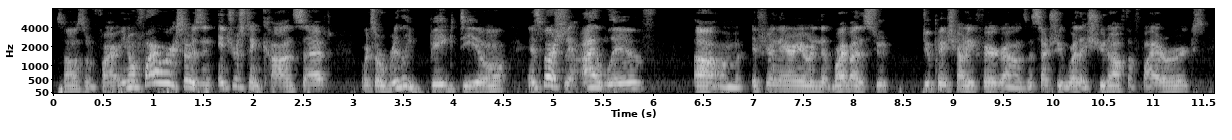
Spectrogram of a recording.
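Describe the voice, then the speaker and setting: A man's voice: on the high side, expressive, brisk, fairly bright tone. A man, co-hosting a casual sports podcast in an easygoing, chatty way. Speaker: podcast co-host.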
